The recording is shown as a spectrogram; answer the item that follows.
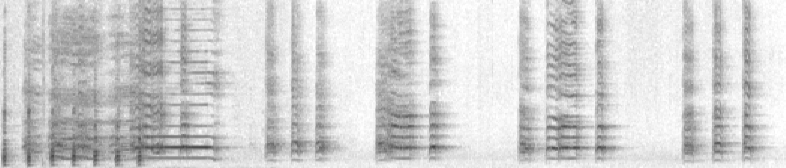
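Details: Cockerel and hens on a farm: a rapid burst of clucks runs into a long sustained crow, followed by short spaced clucking notes in pairs and threes with quiet gaps between.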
